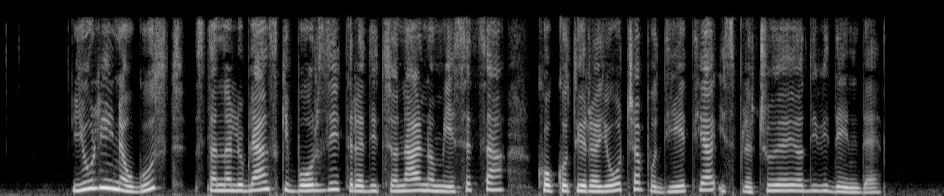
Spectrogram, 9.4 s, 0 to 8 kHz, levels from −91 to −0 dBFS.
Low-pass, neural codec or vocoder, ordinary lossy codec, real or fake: 7.2 kHz; codec, 16 kHz, 16 kbps, FunCodec, trained on Chinese and English, 50 frames a second; MP3, 64 kbps; fake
